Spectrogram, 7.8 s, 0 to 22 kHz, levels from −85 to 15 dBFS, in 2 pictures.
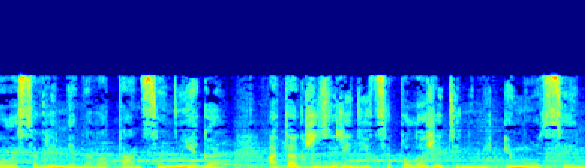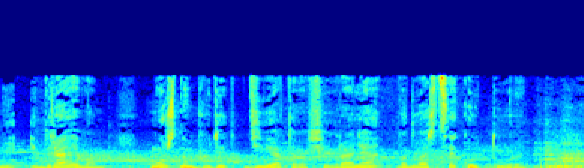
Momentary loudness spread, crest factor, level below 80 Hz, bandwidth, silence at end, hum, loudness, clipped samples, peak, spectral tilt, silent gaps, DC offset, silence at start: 10 LU; 20 dB; -48 dBFS; 13 kHz; 0 s; none; -21 LUFS; under 0.1%; -2 dBFS; -3.5 dB/octave; none; under 0.1%; 0 s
